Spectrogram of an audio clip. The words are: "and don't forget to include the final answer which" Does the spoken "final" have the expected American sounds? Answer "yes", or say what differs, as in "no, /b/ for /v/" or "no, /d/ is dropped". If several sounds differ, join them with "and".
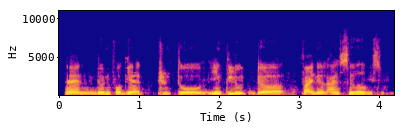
yes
